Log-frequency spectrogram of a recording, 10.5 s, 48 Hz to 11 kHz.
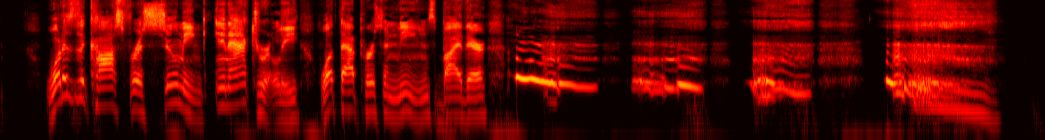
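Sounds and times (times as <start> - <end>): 
speech: 0.4 - 5.7, 7.6 - 7.8
big yawn: 4.9 - 10.1.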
